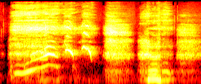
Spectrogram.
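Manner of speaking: high, breathy wheeze of laughter; long helpless wheezy laugh; wheezing laugh. Real, not acted. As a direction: crack up at your own story. Laughs at own story.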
